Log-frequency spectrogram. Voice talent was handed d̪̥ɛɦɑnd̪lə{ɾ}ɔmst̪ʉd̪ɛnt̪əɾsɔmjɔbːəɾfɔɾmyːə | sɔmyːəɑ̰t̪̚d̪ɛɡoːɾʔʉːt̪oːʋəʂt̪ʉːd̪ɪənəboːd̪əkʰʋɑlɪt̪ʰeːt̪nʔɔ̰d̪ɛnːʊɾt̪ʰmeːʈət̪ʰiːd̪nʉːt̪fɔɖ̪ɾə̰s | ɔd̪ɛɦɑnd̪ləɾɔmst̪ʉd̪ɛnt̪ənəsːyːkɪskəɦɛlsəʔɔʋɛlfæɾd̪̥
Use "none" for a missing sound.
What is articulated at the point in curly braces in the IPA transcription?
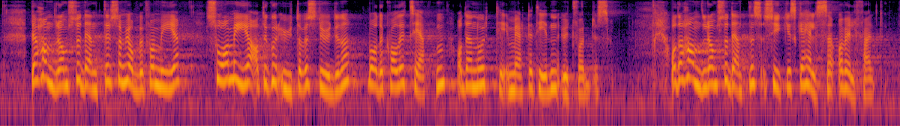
ɾ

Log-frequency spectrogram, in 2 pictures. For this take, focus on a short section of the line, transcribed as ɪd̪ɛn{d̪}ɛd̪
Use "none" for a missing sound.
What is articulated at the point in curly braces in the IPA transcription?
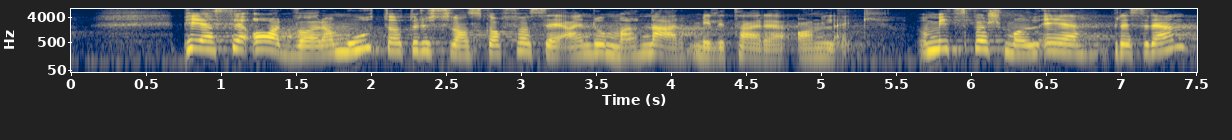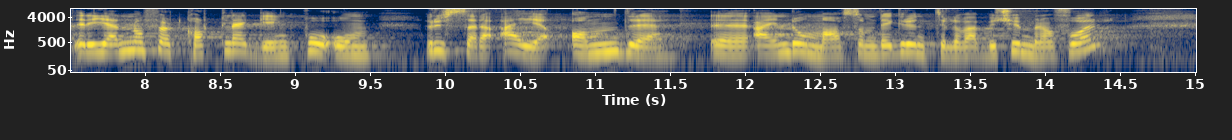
t̪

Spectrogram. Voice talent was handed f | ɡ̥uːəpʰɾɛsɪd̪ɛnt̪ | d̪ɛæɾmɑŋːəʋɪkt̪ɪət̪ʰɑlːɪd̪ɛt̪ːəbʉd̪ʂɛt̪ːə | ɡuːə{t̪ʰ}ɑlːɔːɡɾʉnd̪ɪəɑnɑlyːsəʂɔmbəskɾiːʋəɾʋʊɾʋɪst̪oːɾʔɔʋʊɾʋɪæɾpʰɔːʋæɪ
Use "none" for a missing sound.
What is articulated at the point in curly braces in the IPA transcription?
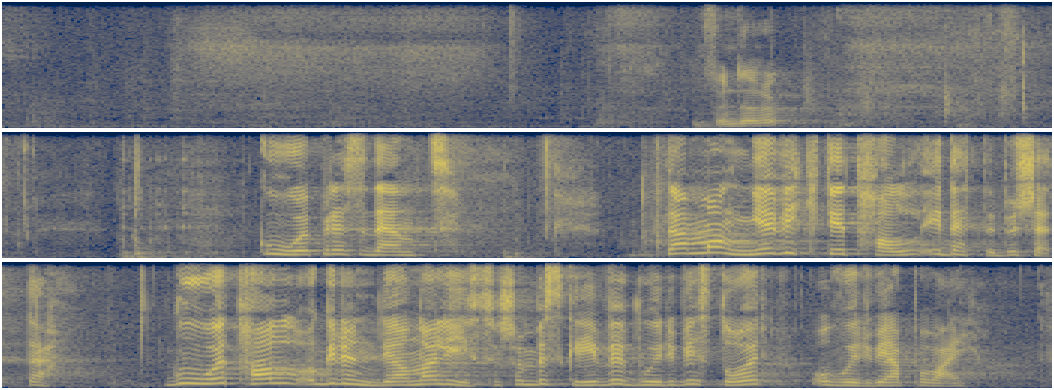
t̪ʰ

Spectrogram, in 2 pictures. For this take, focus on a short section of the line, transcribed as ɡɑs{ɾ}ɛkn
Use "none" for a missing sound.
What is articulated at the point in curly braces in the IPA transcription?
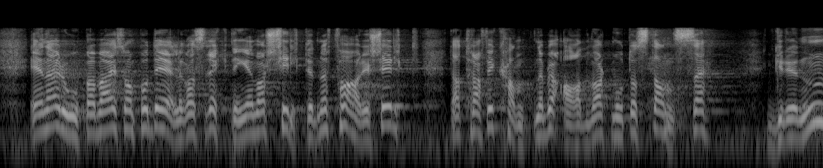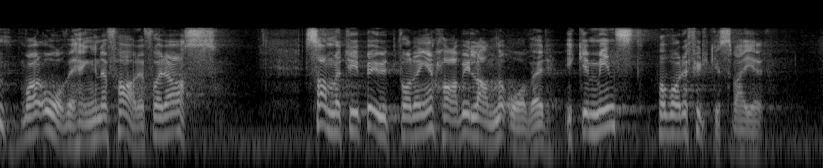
ɾ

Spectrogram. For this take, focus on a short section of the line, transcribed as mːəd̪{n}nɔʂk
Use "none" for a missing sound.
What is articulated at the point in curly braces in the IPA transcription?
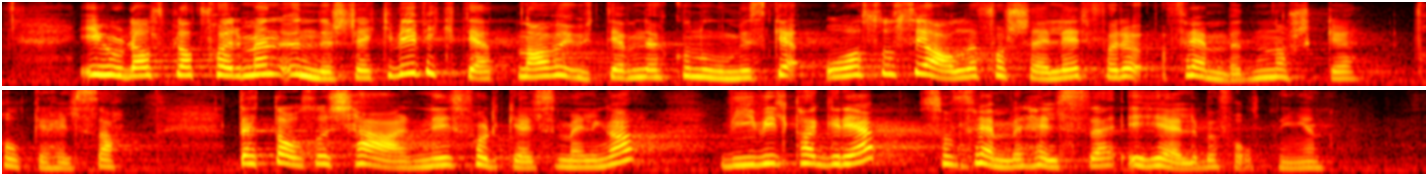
n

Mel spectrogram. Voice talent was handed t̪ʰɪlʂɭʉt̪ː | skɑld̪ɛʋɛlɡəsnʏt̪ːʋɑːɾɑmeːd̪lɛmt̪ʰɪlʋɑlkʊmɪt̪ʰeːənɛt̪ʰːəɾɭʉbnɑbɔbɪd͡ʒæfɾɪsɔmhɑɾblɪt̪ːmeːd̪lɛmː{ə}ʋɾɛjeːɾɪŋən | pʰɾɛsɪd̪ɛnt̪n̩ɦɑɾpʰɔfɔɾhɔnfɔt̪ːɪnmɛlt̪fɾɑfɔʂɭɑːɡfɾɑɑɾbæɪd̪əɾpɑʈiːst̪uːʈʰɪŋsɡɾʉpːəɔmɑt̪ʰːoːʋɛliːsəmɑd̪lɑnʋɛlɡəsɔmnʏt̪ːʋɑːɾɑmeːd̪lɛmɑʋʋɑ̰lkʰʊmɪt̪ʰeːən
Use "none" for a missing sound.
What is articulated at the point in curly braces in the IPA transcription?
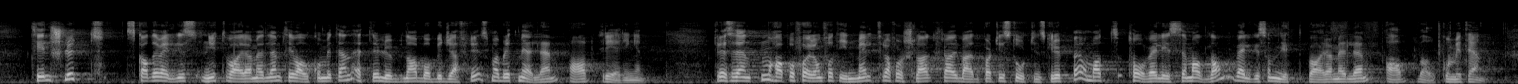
ɑ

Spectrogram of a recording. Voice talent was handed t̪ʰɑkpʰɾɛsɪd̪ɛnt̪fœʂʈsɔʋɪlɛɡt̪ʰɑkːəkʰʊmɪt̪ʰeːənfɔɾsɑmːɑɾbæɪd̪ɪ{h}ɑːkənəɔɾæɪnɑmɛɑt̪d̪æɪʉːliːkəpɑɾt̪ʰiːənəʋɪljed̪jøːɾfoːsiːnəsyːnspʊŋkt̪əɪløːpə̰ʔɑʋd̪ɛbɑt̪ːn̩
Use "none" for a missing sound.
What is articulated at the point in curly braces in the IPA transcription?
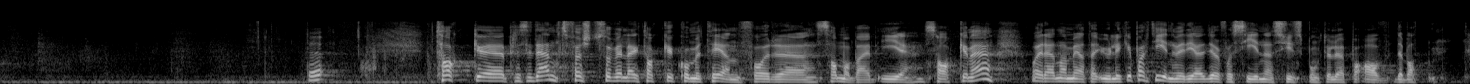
s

